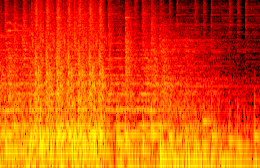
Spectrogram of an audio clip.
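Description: Rapid, steady gunfire from a modded gun in Parasite Eve, a loud continuous stream of closely spaced shots running throughout with no talk.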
